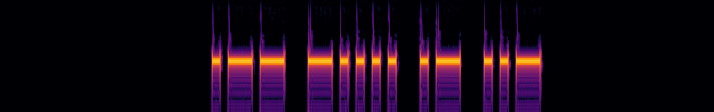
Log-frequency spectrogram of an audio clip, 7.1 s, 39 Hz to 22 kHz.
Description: Morse code, heard as a keyed tone, about 16 wpm, 700 Hz. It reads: W6AU
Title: USA Call Signs - 4 Characters - Repeated 2x - 15wpm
